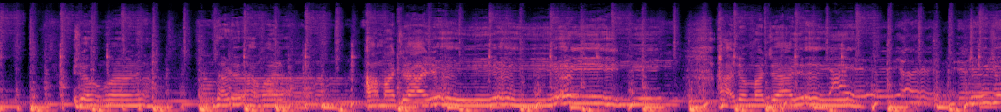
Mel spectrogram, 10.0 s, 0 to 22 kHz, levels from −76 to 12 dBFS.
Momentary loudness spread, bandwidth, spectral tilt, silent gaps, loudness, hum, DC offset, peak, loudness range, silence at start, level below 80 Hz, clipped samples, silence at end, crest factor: 5 LU; over 20 kHz; -5.5 dB/octave; none; -14 LUFS; none; under 0.1%; 0 dBFS; 2 LU; 0 s; -22 dBFS; under 0.1%; 0 s; 14 dB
